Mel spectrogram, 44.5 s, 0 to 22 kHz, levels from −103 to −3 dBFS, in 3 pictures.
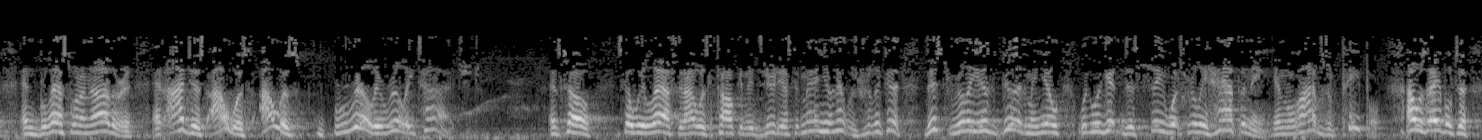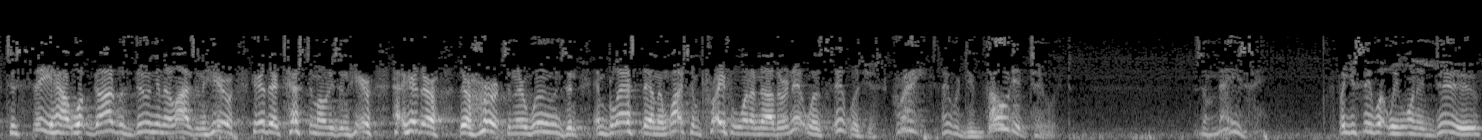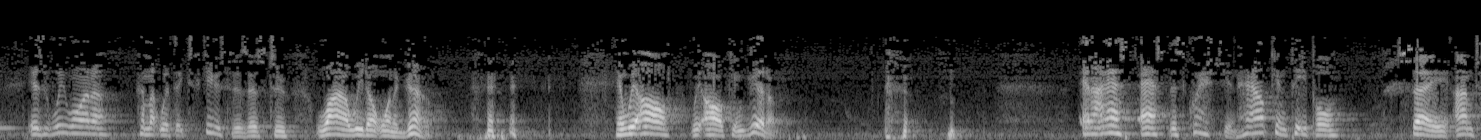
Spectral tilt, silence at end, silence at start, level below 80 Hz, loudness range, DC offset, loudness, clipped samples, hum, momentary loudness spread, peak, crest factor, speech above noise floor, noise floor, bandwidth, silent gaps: -5.5 dB/octave; 0 s; 0 s; -62 dBFS; 8 LU; under 0.1%; -31 LUFS; under 0.1%; none; 13 LU; -12 dBFS; 20 dB; 29 dB; -60 dBFS; 7.6 kHz; none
